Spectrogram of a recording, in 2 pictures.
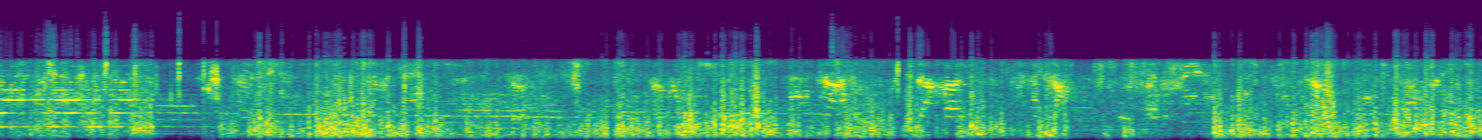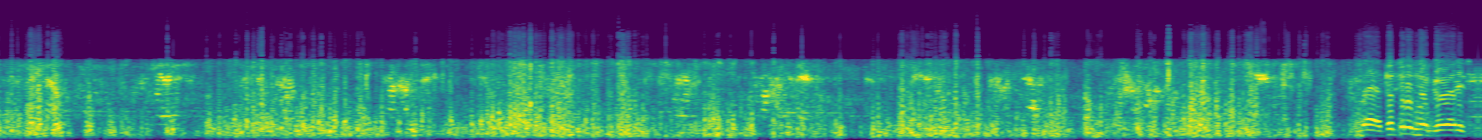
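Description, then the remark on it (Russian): An evening desert wind blows hard and steadily against the microphone as the day's heat eases, a continuous rushing roar with gusty swells throughout, while a muffled voice is faintly audible underneath. “Тут, помимо всего прочего, еще вечерний ветер пустынно дует, что, в принципе, очень приятно, потому что, наконец-то, э, жара спала или спала.”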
